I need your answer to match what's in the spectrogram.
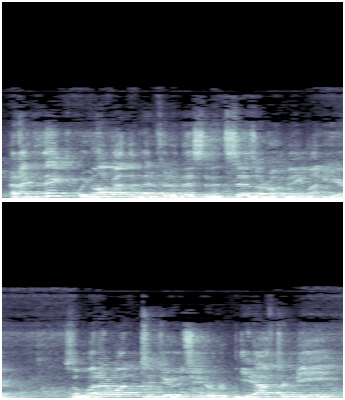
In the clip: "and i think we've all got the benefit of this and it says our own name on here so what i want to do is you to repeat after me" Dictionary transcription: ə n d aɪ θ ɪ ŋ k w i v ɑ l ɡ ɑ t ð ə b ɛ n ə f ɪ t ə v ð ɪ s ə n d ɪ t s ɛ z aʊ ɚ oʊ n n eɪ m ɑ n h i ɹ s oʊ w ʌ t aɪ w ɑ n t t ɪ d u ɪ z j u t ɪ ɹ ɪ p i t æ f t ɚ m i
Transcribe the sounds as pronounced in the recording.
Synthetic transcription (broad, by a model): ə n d aɪ θ ɪ ŋ k w i v ɑ l ɡ ɑ t ð ə b ɛ n ə f ɪ t ə v ð ɪ s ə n ɪ t s ɛ z aʊ ɚ oʊ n n eɪ m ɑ n h i ɹ s oʊ w ʌ t aɪ w ɑ n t t ɪ d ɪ ɪ z j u t ɪ ɹ ɪ p i t æ f t ɚ m i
